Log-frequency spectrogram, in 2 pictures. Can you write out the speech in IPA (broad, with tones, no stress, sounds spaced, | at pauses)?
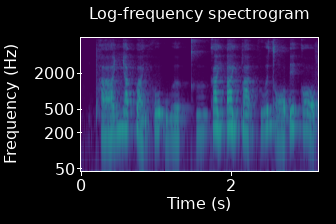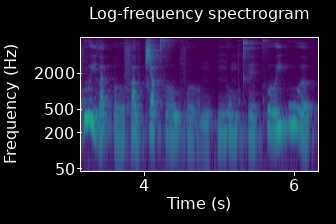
pʰ aː˩˧ ɲ a˧˥ k̚ ʋ a˩ j h o˥˨ ʔ u˧ ə̯ | kʰ ɯː˩ k a˧ j ʔ a˧ j b aː˧˩ t̚ f u˧˥ ə̯ d ɔː˩˧ ʔ e˥˨ k ɔː˧˩ f ɯː˥˨ j l a˧˥ t̚ ʔ ɤː˩ f a˧˩ w t͡ɕ a˧ t̪ʰ ɤː˧ w f ɤː˧˩ ŋ | ɲ o˩ m kʰ e˩ t̪ʰ ɤː˧˥ j p u˥˨ ə̯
